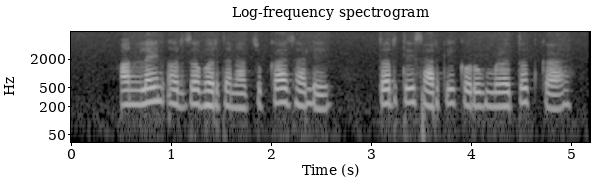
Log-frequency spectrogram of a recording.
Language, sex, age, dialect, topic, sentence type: Marathi, female, 18-24, Southern Konkan, banking, question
